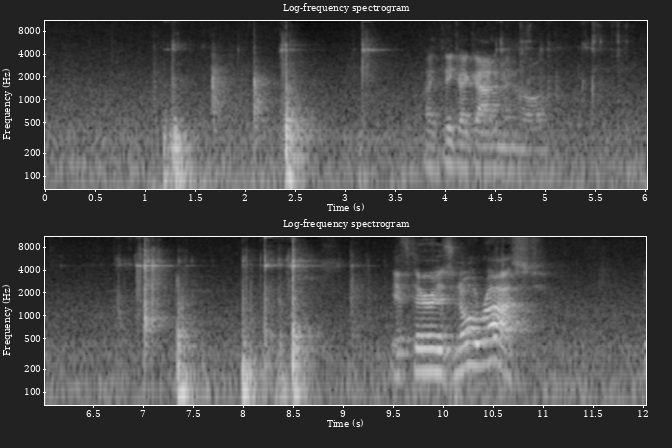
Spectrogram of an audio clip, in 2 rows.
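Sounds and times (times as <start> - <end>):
batteries clinking metallically: 1.2 - 3.6, 4.2 - 9.5.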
